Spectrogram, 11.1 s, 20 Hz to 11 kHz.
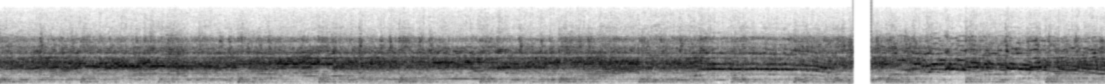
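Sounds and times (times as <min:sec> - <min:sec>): heavy metal band playing live: 0:00.0 - 0:11.0
high guitar squeal: 0:00.0 - 0:11.0.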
